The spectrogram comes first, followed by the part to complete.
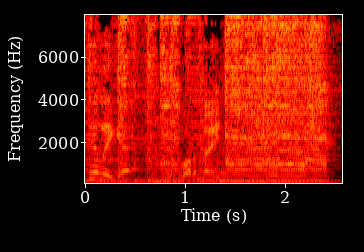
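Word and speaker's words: DILLIGAF: to their attitude too in a word Dilly that's spelled D i l l i g a f Dilly Gat this is what it means do I look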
